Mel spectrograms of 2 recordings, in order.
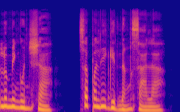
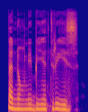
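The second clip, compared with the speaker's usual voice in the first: plain reading voice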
